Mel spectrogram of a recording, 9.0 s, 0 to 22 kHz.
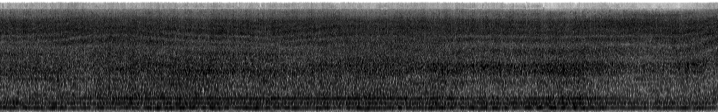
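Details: Campbell-Hausfeld PW1835 1800 PSI electric pressure washer, universal motor, new: constant high whine with steady hum underneath, no surging or rattling; motor runs normally, owner feels pressure more like 1300 PSI.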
